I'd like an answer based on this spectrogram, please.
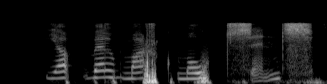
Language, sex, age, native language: Icelandic, female, 9, Icelandic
